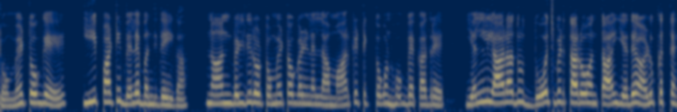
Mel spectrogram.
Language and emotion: Kannada, fearful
